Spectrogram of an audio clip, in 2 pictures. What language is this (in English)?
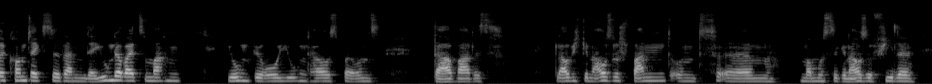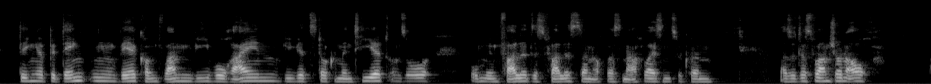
German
